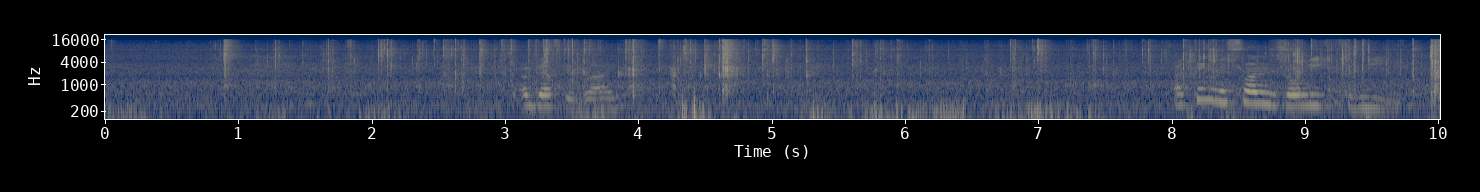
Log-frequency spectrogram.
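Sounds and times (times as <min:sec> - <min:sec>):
foil wrapper crinkling: 0:00.8 - 0:10.0
sharp wrapper snap: 0:00.8 - 0:10.0.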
